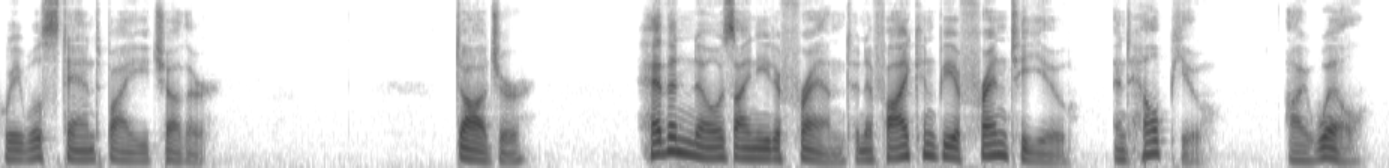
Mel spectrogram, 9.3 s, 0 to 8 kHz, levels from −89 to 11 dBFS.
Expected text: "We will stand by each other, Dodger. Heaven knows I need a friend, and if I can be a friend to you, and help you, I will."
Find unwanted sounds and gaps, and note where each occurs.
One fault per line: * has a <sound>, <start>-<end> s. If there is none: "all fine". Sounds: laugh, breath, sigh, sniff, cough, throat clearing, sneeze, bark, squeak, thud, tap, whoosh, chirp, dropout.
all fine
